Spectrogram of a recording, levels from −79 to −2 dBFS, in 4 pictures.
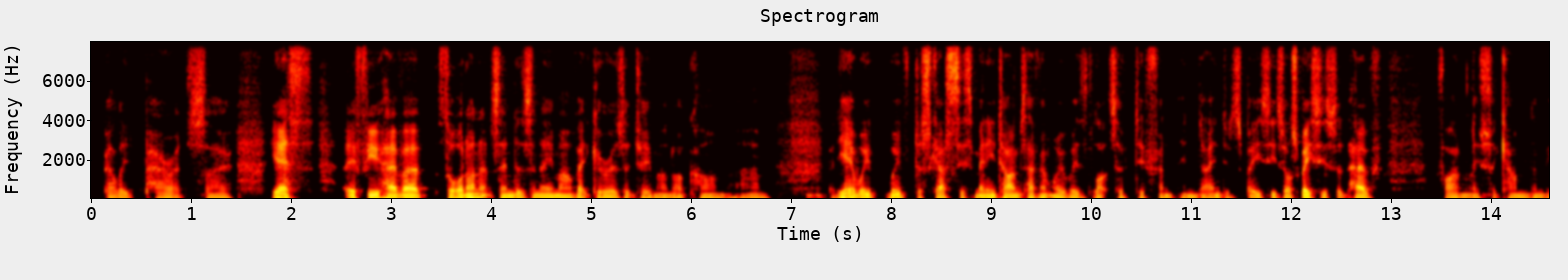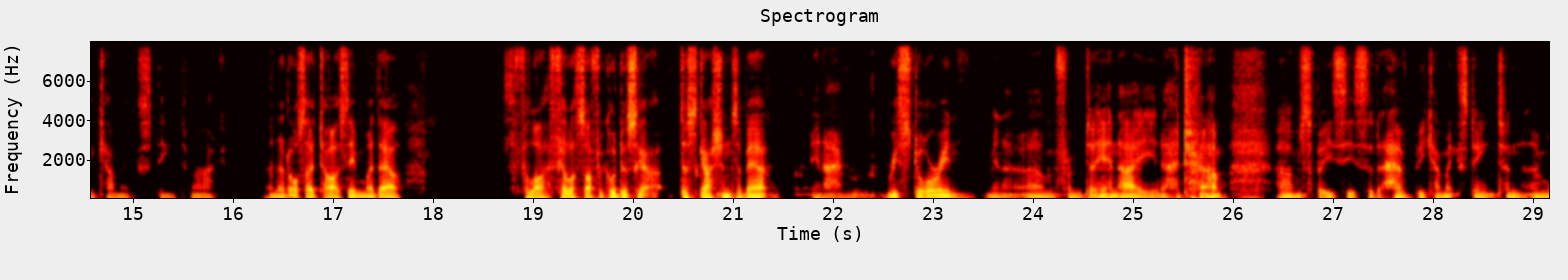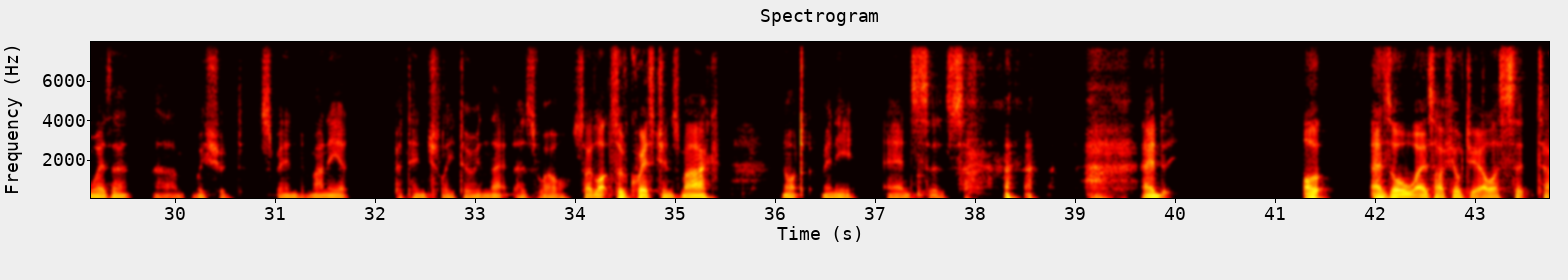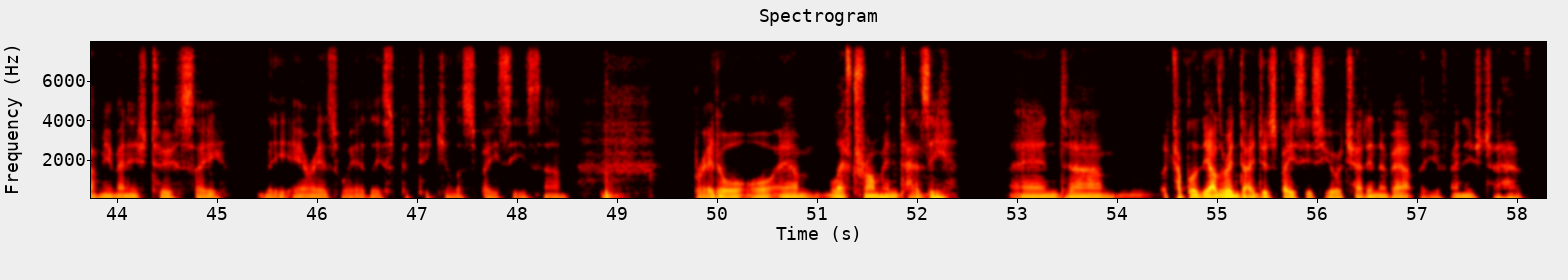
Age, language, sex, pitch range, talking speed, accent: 50-69, English, male, 95-115 Hz, 145 wpm, Australian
